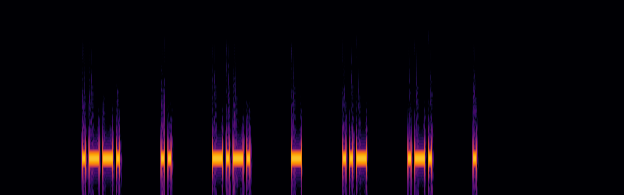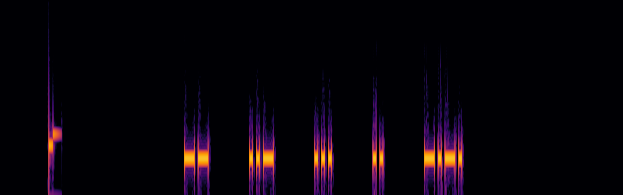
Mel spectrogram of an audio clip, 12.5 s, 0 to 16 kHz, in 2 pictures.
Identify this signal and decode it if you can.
Morse code, heard as a keyed tone, about 34 wpm, spaced as for 16 wpm, 690 Hz. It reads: PICTURE MUSIC
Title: 4x Character Spacing - Top 300 Words - 35wpm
